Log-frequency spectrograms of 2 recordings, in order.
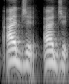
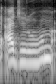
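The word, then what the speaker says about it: أجرهم: You see, qalqala you need to do here because jim is from haruf qalqala and it is silent. When the qalqala, the word of qalqalas are silent, what do is we do qalqala there. We make a bouncing sound.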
